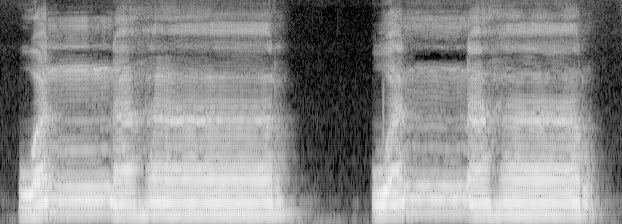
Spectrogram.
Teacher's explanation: Maka lam ini tidak kita baca karena wa ini terus melompat ke na, terus masuk ke na. Kita baca, wan nahar. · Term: idgham syamsiyah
